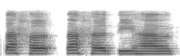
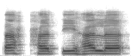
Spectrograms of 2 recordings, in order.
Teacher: Jangan sampai ha dan lam sukunnya mantul.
